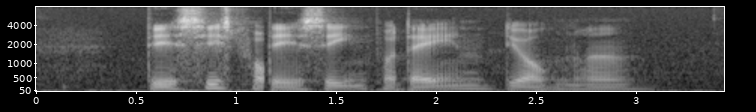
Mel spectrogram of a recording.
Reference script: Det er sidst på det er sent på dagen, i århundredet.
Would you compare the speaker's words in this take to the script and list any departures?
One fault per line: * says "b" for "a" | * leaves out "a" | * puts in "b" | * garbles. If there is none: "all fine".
all fine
